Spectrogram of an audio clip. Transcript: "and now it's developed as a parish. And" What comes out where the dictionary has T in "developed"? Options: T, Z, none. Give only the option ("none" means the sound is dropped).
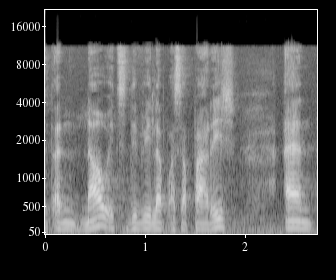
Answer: none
